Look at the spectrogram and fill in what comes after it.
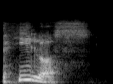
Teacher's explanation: what they heard the ancient Greeks saying was pilos, the the aspirated P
